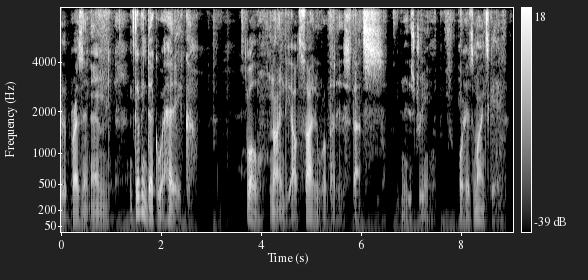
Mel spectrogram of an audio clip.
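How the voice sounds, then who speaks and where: A man with a scratchy, low-sitting voice narrates a fan-made story in a loose, chatty style, swearing casually and wandering into side remarks.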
